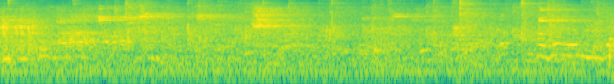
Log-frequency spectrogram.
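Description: Table tennis balls striking tables and paddles: short, sharp pings scattered irregularly, about half a dozen over several seconds.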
